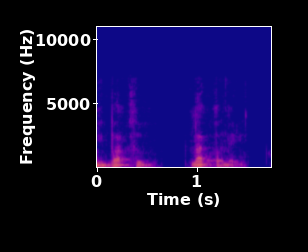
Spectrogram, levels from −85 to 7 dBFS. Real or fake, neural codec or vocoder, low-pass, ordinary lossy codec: fake; codec, 16 kHz, 4.8 kbps, FACodec; 7.2 kHz; AAC, 32 kbps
